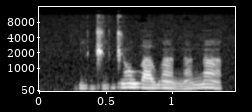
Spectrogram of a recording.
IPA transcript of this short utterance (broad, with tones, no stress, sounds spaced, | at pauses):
ɾ i˨ d͡ʒ i˨˦ d͡ʒ ɔ̃˦ w a˦ w ã˦˨ n ã˨˦ n ã˦˨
